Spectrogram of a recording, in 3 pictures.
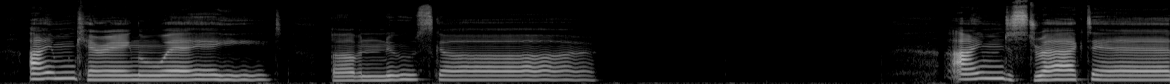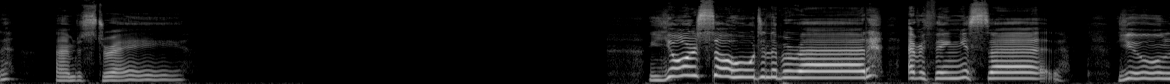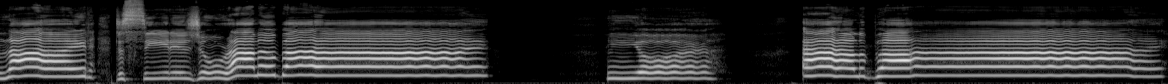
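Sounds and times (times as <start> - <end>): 
woman singing: 0.3 - 6.0, 9.4 - 13.6, 18.1 - 28.4, 29.4 - 30.7, 31.3 - 35.0.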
